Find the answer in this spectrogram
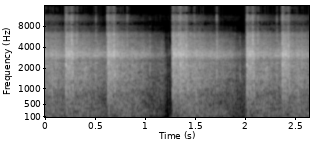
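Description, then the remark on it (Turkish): Several sharp gunshots crack over a tinny phone line during a 911 emergency call in Germantown, about five in quick uneven succession, each one loud and followed by a ringing, muffled tail of noise. “Silah sesinden başka bir şey duymadım.”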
